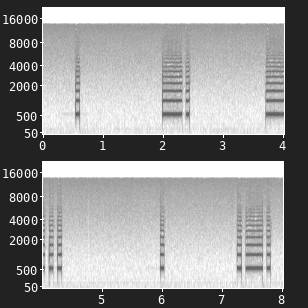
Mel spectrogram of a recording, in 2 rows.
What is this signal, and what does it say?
Morse code, heard as a keyed tone, about 17 wpm, spaced as for 6 wpm, 550 Hz. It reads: ENDER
